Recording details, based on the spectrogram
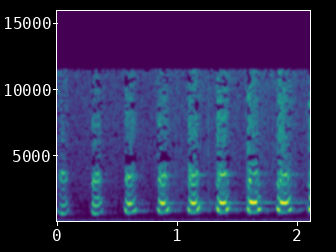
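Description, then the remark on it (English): A hen turkey receptive to a gobbler yelps in a steady series of about nine raspy, evenly spaced notes, fairly loud, with no voices over it. “This hen is receptive to a gobbler. Listen to her invitation.”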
